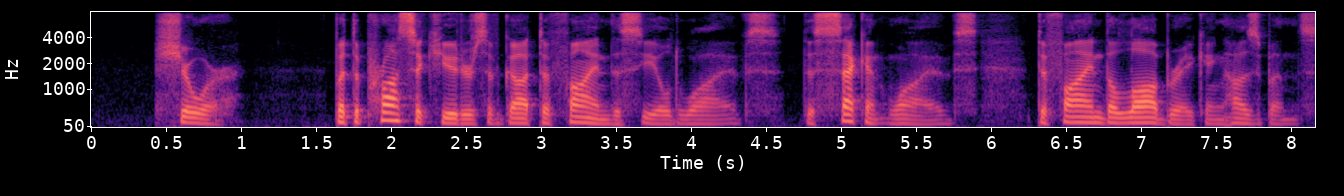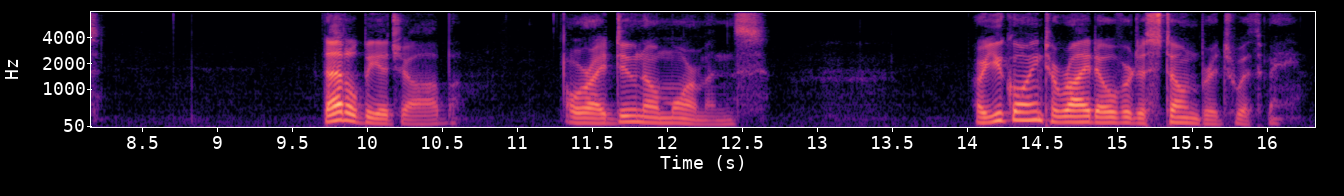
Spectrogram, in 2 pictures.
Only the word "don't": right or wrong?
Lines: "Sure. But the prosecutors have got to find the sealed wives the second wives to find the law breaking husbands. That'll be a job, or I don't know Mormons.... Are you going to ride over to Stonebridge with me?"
wrong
